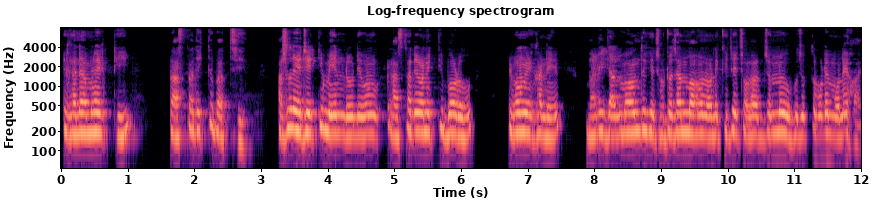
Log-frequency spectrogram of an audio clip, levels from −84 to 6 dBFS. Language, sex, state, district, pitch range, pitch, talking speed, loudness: Bengali, male, West Bengal, Kolkata, 170-195 Hz, 185 Hz, 145 wpm, -17 LUFS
